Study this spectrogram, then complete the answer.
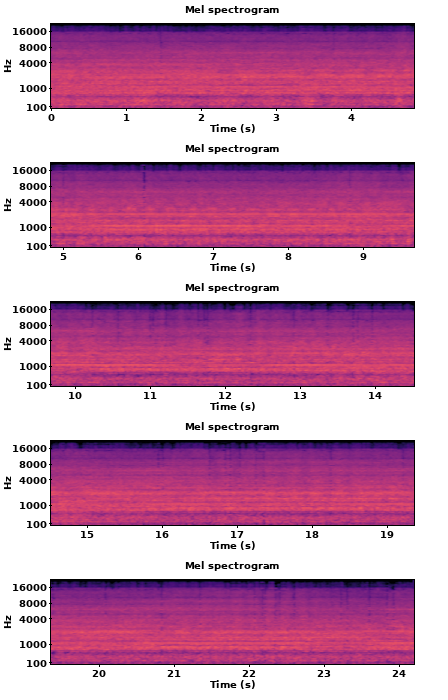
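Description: A hair dryer blows steadily and loudly throughout, drying a freshly painted homemade bird feeder in a kids' craft activity, with a constant airy roar and no breaks.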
